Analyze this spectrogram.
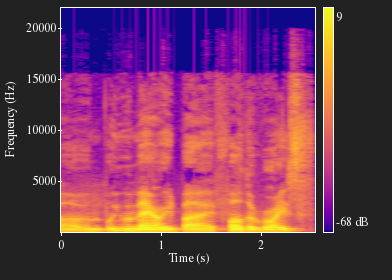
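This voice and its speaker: This woman has a Long Island accent and a fairly low pitch. Vocal fry runs through her voice. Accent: Long Island New York. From Long Island, New York. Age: 60s. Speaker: interviewee sharing memories. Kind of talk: casual reminiscing conversation. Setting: library recording booth.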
